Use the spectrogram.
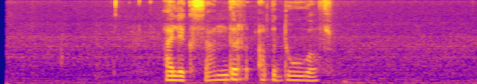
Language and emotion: Russian, neutral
